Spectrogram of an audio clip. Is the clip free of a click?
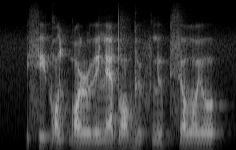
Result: yes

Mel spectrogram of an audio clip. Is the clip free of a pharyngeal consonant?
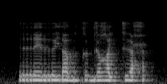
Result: no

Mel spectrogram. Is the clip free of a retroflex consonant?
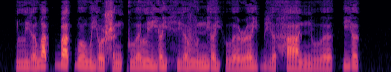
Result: no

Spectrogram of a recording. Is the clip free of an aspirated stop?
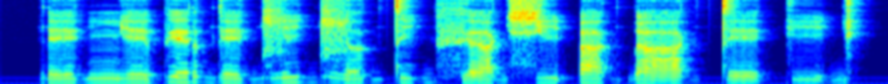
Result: yes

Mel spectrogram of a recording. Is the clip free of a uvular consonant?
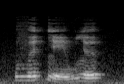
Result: yes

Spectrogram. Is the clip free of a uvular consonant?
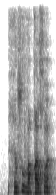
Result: no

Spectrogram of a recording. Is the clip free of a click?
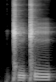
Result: no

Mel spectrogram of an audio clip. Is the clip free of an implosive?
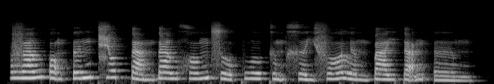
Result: no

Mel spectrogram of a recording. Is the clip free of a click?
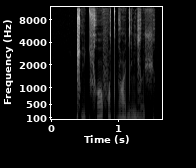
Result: no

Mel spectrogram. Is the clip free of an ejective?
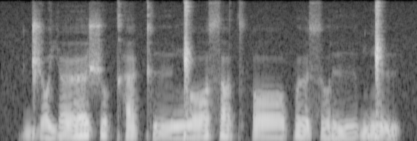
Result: no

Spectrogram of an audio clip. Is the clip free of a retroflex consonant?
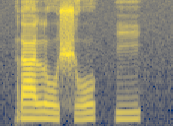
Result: yes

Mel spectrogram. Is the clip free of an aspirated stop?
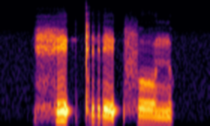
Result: yes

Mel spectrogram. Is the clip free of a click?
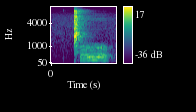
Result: no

